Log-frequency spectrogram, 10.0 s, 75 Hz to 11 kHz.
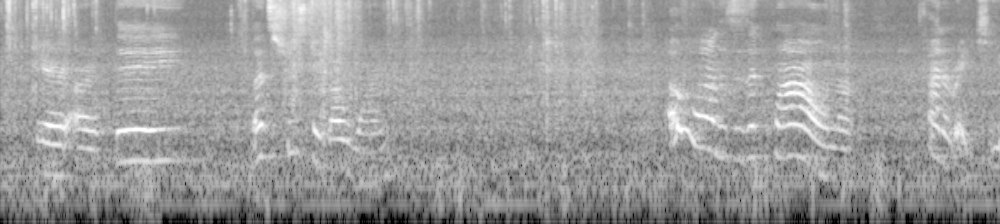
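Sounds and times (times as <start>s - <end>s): plastic bag rustling: 0.0s - 1.1s, 2.3s - 6.6s
room hum: 0.0s - 10.0s.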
